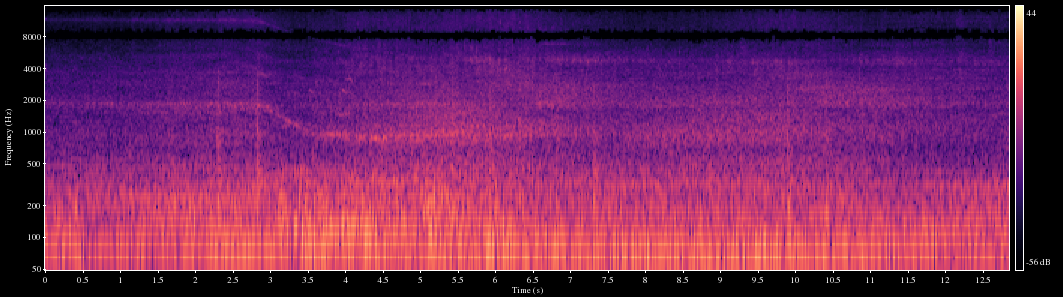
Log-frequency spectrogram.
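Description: Transport for Wales diesel multiple unit passing over a level crossing: its diesel engines and wheels on the rails make a steady rumble that builds over the first few seconds and stays loud. A high squeal falls in pitch about three seconds in.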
